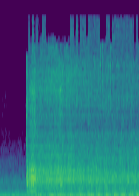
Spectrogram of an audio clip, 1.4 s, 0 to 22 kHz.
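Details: Bajaj Pulsar 150 single after replacing the worn body balancer scissor gear, which had caused a rough grinding engine noise: starter catches and it settles into an even, steady beat with no grinding or rattle; clean, healthy start.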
